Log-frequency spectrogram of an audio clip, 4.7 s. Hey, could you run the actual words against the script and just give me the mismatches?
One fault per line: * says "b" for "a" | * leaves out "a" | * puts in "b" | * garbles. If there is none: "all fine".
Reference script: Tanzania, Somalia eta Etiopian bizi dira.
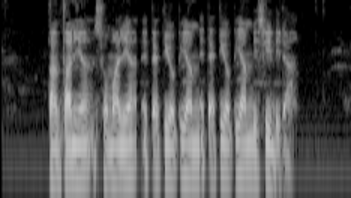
* puts in "eta Etiopian"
